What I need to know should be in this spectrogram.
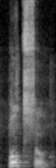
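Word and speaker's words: POCSO: कायद्या संदर्भात आपण थोडक्यात माहिती घेणार आहोत नक्की पोक्सो काय आहे पोक्सो भरपूर जणांनी ऐकलं असेल पोक्सो प्रोटेक्शनल कायदा अधिनियम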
